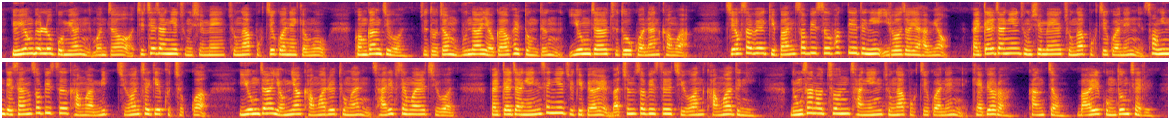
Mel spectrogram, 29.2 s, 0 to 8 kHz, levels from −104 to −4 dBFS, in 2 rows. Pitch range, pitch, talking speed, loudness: 185-240 Hz, 210 Hz, 325 characters per minute, -13 LUFS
